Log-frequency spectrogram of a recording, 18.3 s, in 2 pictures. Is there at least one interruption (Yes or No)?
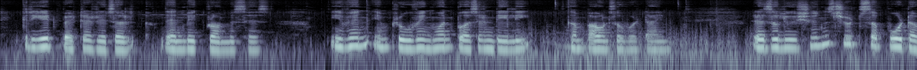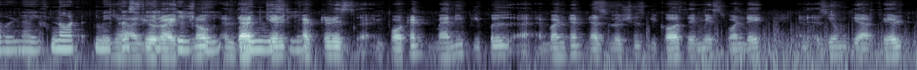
Yes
